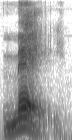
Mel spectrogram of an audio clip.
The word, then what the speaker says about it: me: The Anunnaki were the keepers of the mi, pronounced may.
